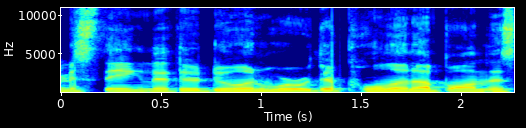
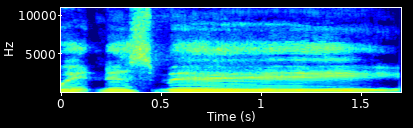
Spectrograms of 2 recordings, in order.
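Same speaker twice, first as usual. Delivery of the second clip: battle cry, stretching the word me; 4 semitones higher than usual. Joking that people will fight over water: Mad Max war cry, quoting the movie. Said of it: "we about to be Mad Max".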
